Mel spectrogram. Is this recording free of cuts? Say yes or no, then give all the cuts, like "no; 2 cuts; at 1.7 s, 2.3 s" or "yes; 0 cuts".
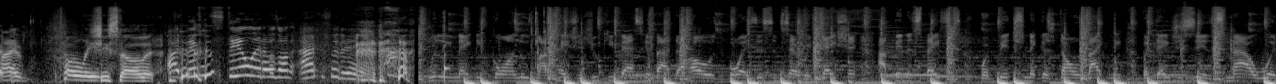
no; 1 cut; at 4.2 s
